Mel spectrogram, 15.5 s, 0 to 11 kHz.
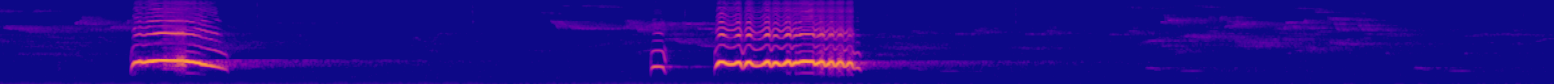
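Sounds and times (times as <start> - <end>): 
tawny owl hooting: 1.3 - 2.4, 7.2 - 8.7.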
